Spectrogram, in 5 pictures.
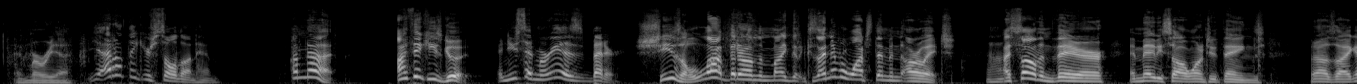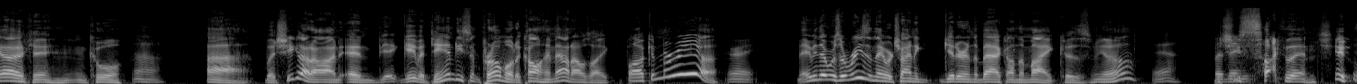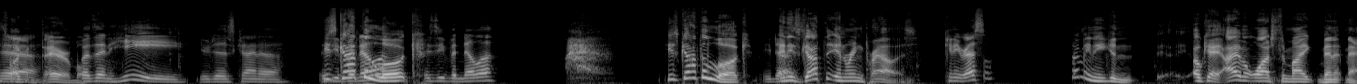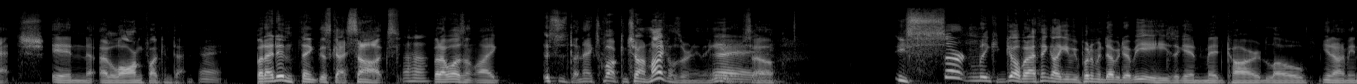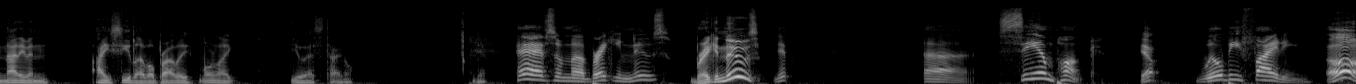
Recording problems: abrupt cut into speech; at the end

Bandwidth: 14.5 kHz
